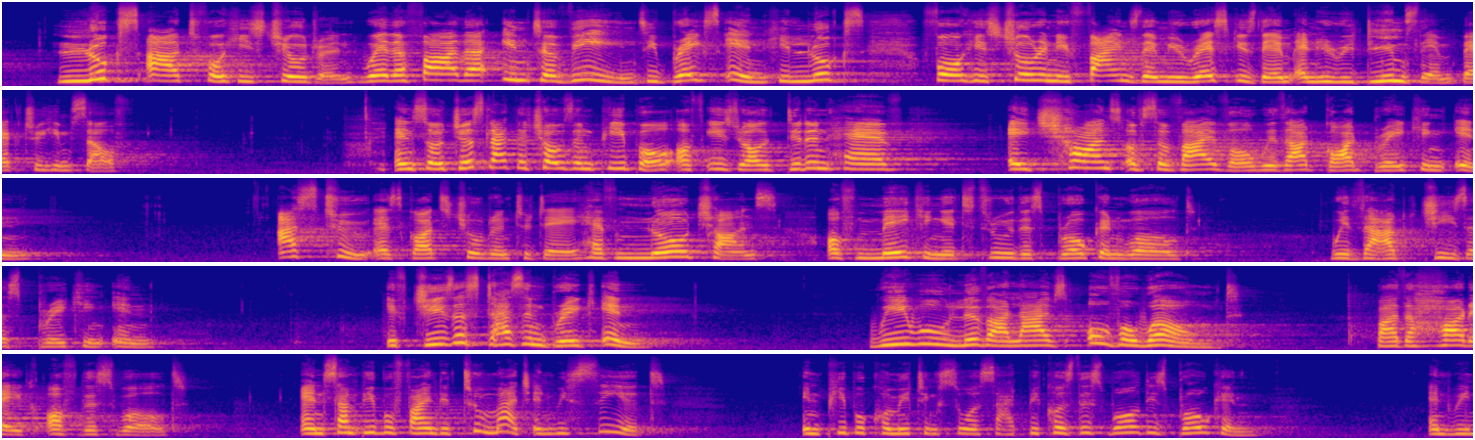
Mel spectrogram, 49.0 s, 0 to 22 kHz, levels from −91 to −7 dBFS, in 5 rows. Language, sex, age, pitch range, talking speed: English, female, 20-39, 205-260 Hz, 130 wpm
